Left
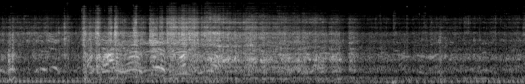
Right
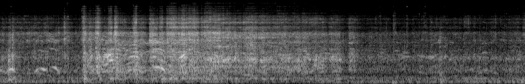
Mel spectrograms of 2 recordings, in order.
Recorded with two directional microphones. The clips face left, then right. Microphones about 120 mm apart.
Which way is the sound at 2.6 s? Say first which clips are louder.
Right 1 dB; 10° right (ahead or behind).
